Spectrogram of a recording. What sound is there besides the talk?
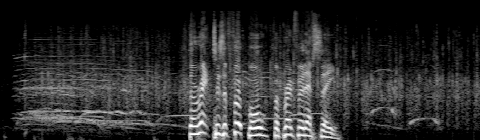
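audience applause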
